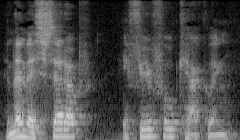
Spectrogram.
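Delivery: ordinary delivery, nothing marked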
